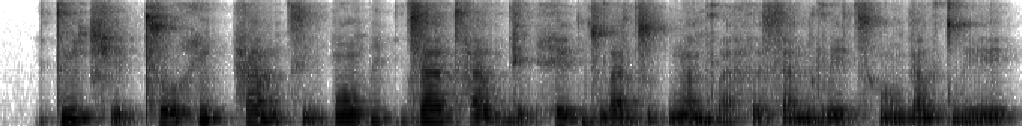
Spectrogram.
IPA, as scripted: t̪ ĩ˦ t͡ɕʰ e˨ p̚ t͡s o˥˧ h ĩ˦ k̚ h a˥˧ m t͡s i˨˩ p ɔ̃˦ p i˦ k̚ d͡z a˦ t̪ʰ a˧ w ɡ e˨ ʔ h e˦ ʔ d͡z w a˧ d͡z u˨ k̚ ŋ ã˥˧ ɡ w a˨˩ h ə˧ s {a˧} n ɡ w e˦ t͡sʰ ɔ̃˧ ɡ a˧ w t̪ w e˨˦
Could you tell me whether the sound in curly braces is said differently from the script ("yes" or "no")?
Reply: no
